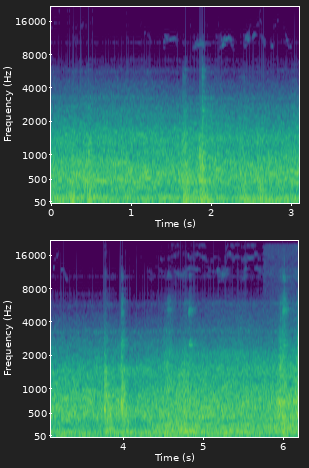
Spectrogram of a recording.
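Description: A train rolls steadily along straight rails on a mining railway line, a continuous broadband rumble with a few faint clicks and squeals, close and fairly loud, with no talking.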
